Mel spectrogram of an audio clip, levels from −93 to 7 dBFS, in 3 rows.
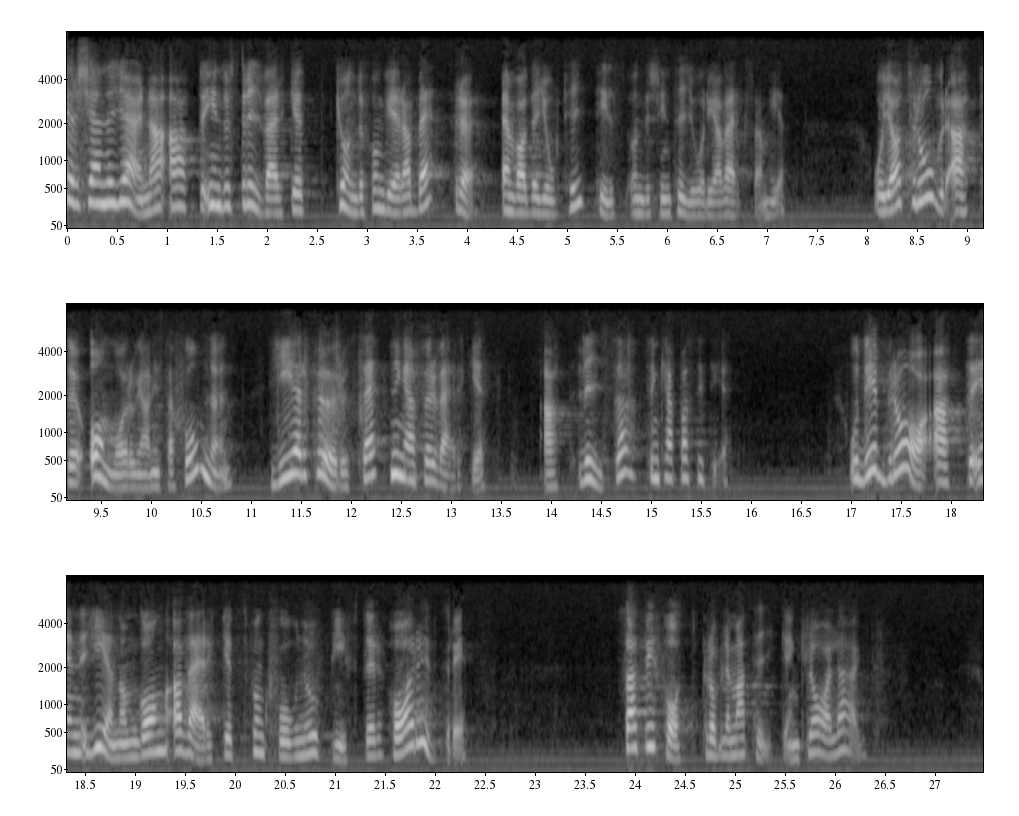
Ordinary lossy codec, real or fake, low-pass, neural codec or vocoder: AAC, 32 kbps; real; 7.2 kHz; none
